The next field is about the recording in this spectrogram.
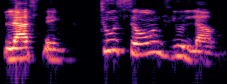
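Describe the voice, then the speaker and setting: A man's voice: sits high, sing-song, slow pace, a bit bright. A man hosting an interview, upbeat and guiding the segments. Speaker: talk show host.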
